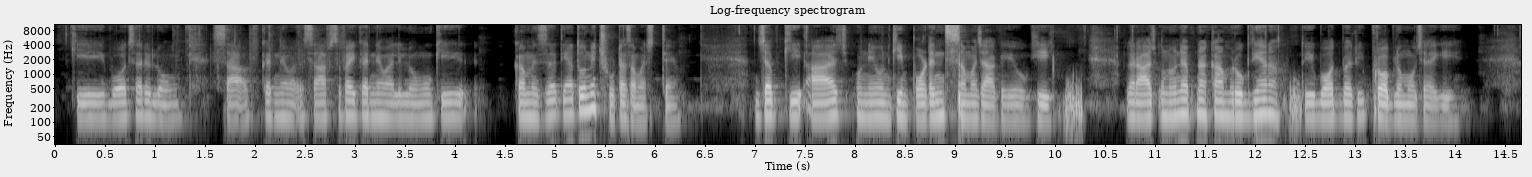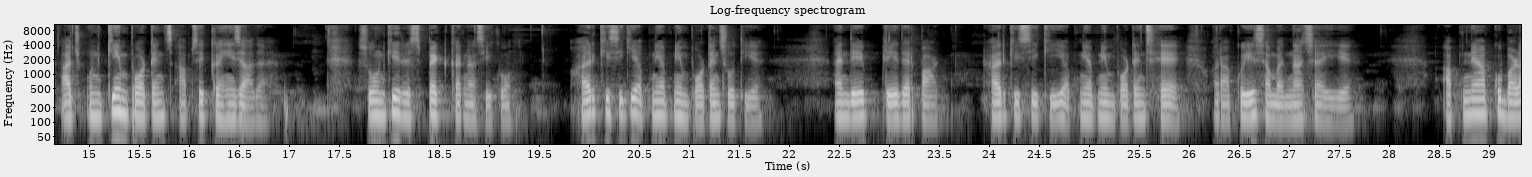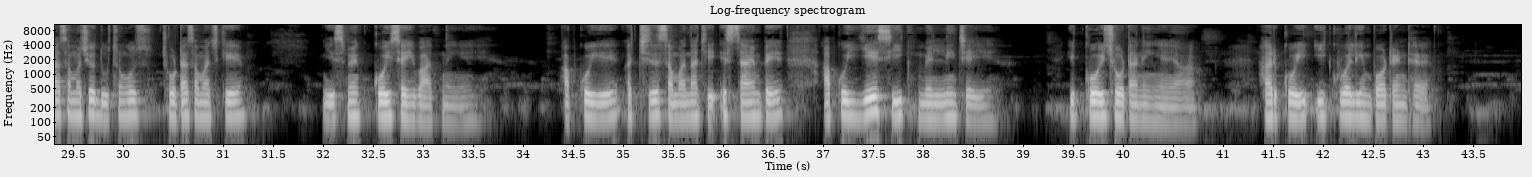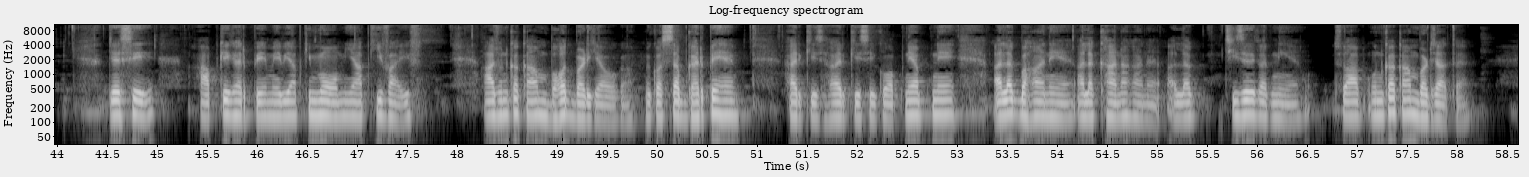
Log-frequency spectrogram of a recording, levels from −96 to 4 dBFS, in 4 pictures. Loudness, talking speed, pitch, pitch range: -25 LUFS, 175 wpm, 130 Hz, 125-140 Hz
